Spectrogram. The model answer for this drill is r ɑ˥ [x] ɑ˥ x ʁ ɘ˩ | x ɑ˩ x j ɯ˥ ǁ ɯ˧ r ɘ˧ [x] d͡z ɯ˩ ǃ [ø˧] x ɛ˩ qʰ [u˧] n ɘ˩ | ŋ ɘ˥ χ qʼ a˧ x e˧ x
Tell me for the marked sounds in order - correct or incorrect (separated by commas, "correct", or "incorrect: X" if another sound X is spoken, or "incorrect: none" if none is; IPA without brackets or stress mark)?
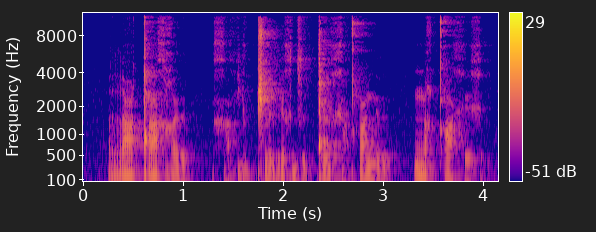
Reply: incorrect: ǃ, correct, correct, correct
